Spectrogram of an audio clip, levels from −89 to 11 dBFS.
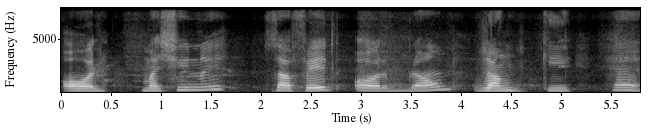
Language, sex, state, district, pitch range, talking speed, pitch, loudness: Hindi, female, Madhya Pradesh, Dhar, 215-250 Hz, 85 wpm, 230 Hz, -19 LUFS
